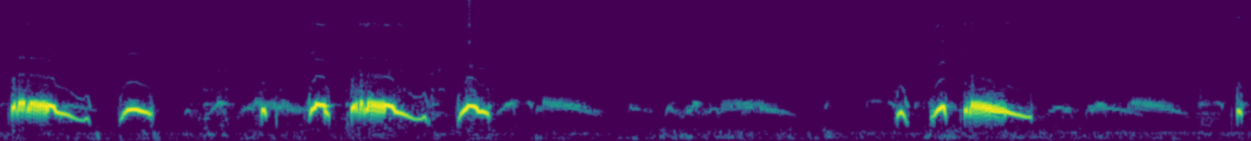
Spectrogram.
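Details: Spotted dove calling to its flock, practising its voice each day: two phrases of short coos each ending in a drawn-out falling note, with faint quiet coos between.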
